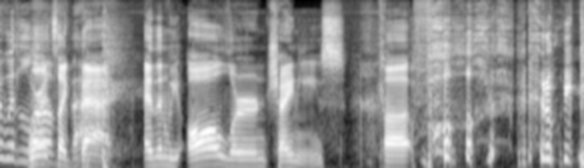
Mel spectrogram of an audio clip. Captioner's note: laughs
